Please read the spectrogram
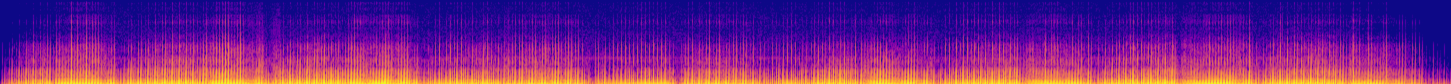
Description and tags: I put the mic on the cat's Adam's apple and this is what you get. (I can't get enough of this...)
purring, cat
